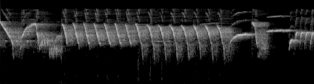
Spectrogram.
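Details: Male canary of a big-size type, an energetic song of quick repeated downslurred chips forming a steady trill, then broken by pure high whistles and a short buzzy phrase.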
